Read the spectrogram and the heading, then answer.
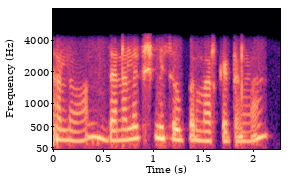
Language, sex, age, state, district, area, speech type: Tamil, female, 30-45, Tamil Nadu, Erode, rural, conversation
